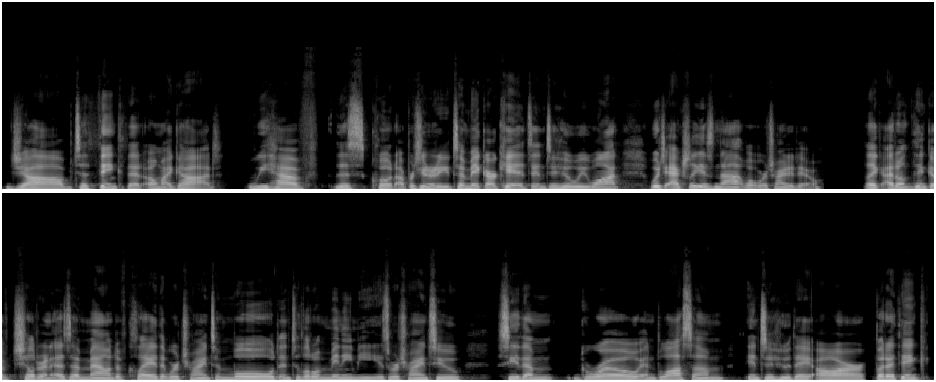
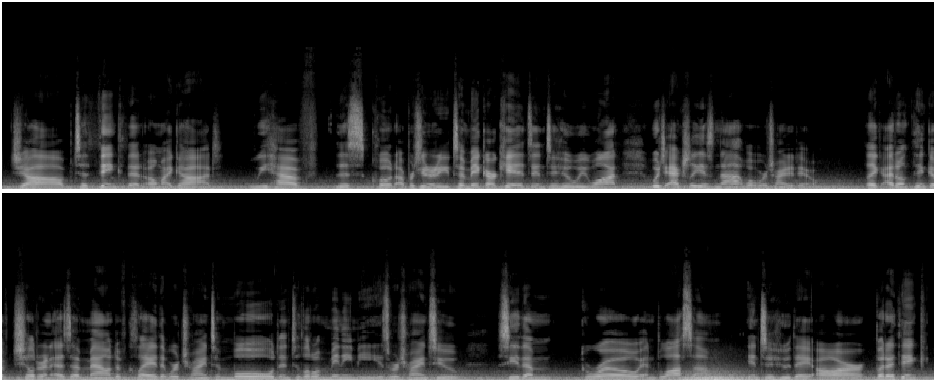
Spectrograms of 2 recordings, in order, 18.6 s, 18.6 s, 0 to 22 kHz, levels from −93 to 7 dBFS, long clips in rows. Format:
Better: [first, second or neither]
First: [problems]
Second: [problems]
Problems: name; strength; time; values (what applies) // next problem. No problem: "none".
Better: first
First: none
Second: wind noise on the microphone; occasional gusts; 10 dB below the speech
